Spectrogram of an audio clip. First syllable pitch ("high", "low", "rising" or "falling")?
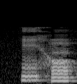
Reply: high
